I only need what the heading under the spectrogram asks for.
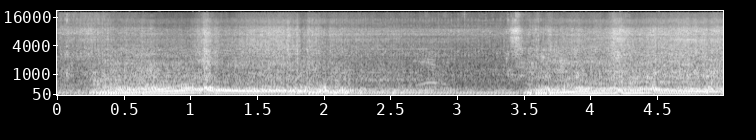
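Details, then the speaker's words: Used engine in parts car, long sitting with old fuel: two clean throttle blips, pitch climbing and falling smoothly, no misses, knocks or rattles; healthy engine revving. "Alright, well it runs. Prove it to you guys here. Show them up front. Show them how healthy it is."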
